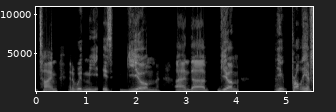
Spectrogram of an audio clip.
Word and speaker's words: Guillaume: But it's like a G like guitar and yum like yummy. Guillaume.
